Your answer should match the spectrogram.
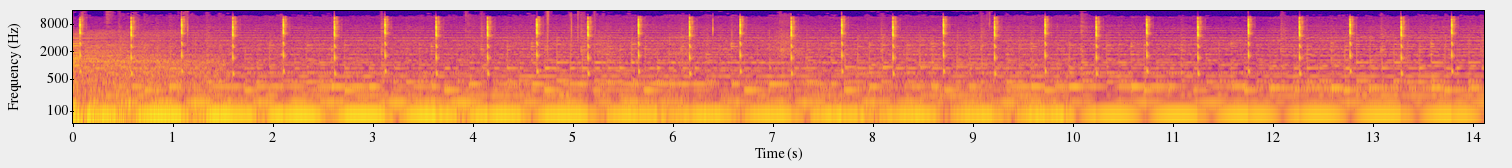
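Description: Game-show countdown music: a clock-like tick about twice a second over a pulsing low bass, timing the contestant's 20-second answer period.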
